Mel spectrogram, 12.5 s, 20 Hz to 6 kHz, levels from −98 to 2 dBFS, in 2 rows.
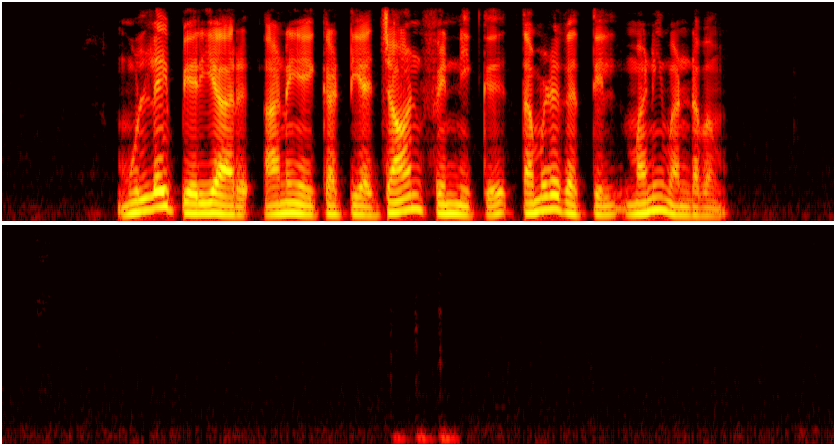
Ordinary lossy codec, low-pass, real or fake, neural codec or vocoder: none; 5.4 kHz; real; none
